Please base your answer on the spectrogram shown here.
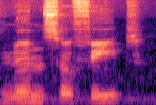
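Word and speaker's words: נון סופית: in uh in hebrew a final nun uh is pronounced nun sophiet that means the final in hebrew sophiet uh same thing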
